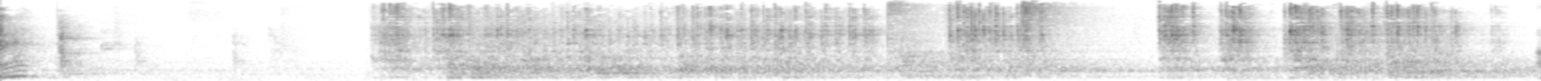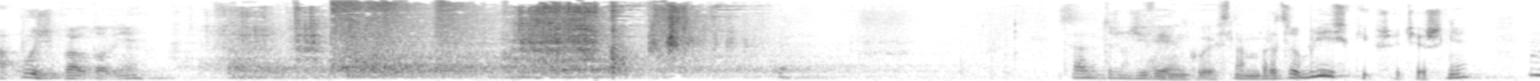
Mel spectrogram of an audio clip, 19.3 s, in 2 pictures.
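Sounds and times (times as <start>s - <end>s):
stage sound effect imitating an anchor hauled from water, ratcheting and grinding: 2.3s - 9.7s, 10.8s - 14.4s
speech: 9.8s - 11.6s, 16.3s - 19.2s.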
